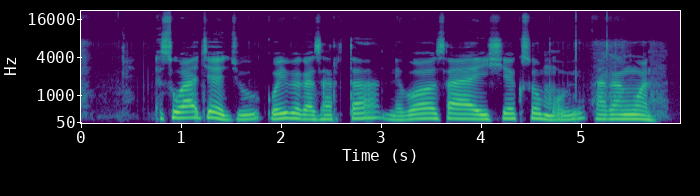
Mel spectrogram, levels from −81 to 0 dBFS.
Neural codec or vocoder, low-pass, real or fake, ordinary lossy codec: none; none; real; none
